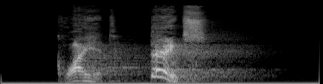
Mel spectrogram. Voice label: quiet thanks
